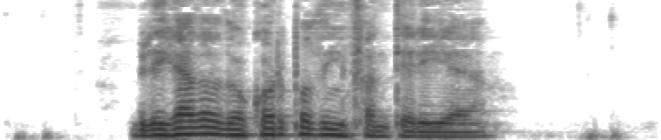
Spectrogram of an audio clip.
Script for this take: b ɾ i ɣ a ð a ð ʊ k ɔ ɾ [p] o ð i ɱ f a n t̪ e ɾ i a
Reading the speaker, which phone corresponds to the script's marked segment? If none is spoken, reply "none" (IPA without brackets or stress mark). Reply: p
